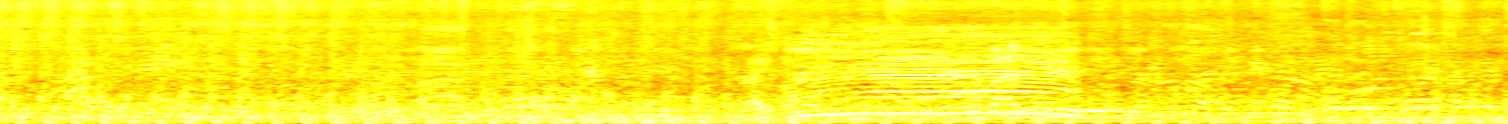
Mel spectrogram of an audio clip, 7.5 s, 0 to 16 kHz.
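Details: Sahiwal bull calves for sale at Ambari cattle market, held Fridays and Mondays in Parbatipur, Dinajpur, Bangladesh, on 30 March. A single drawn-out, low moo lasting about a second and a half rises above steady crowd chatter and market bustle.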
